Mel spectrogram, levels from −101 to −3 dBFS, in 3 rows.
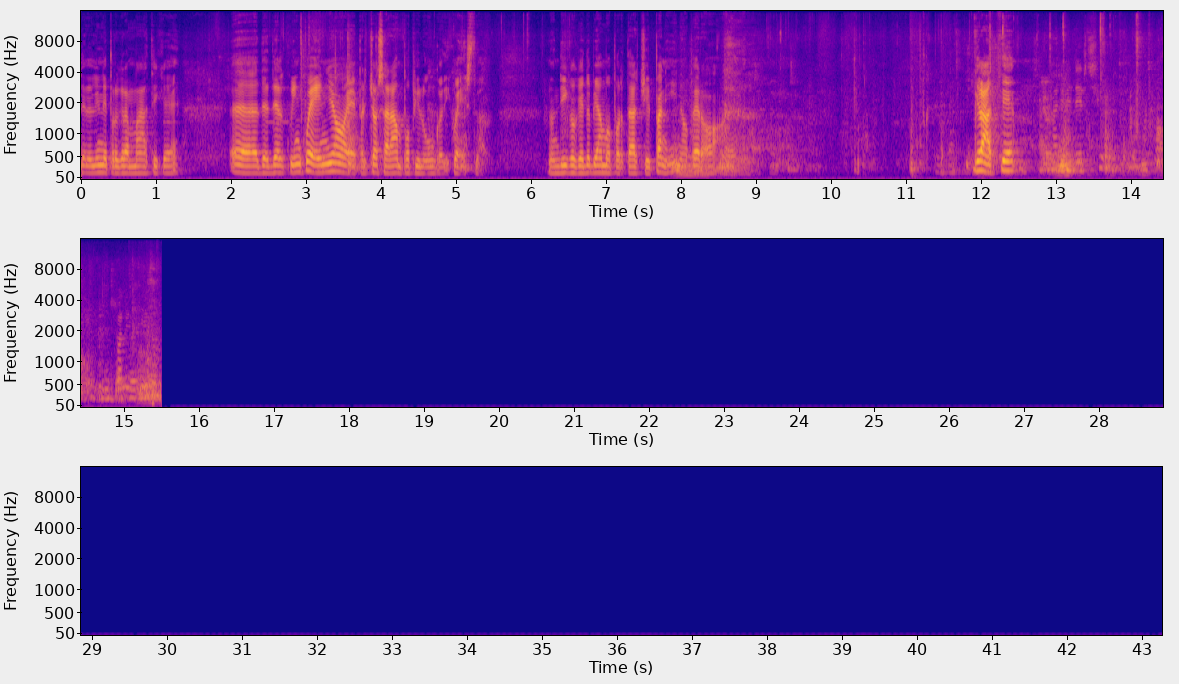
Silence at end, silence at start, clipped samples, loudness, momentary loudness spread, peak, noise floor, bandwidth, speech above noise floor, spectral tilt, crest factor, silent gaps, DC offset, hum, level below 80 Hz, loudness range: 27.8 s; 0 s; under 0.1%; -28 LUFS; 22 LU; -4 dBFS; under -90 dBFS; 16 kHz; over 61 dB; -3.5 dB/octave; 32 dB; none; under 0.1%; none; -80 dBFS; 16 LU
